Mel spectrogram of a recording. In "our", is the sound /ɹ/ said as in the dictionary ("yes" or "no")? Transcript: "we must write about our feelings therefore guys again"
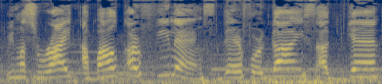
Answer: no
